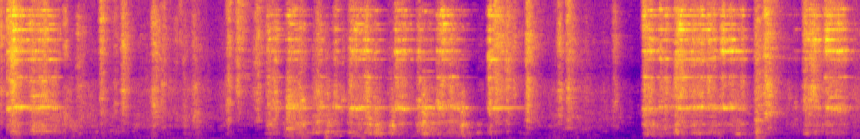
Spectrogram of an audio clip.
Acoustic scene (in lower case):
kitchen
